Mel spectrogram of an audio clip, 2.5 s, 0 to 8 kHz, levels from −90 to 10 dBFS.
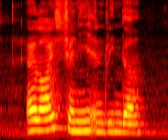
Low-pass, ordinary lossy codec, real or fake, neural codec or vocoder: none; none; fake; codec, 16 kHz, 16 kbps, FreqCodec, larger model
